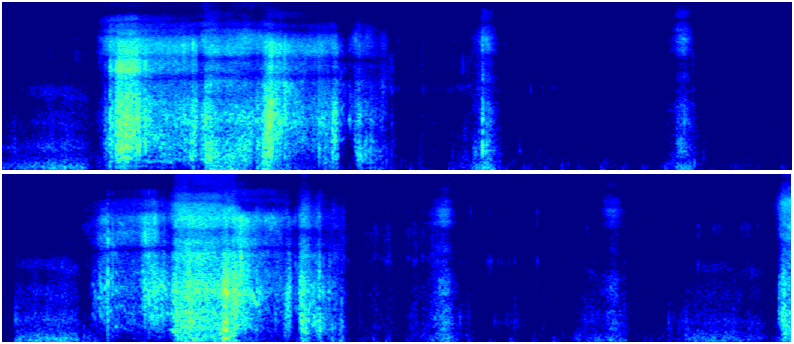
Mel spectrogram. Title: Messy cold sneeze plus a ridiculously snotty blow!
